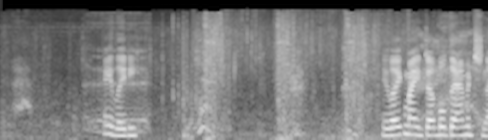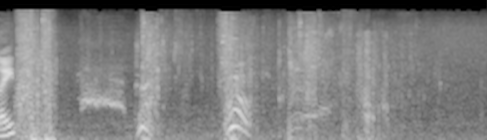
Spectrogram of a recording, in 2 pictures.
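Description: A man grunts and shouts with effort.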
